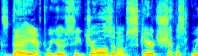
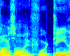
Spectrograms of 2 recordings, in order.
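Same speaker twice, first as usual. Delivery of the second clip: ordinary talk, nothing marked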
